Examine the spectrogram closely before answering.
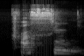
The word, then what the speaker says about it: Fassin: Fassin, ele é francês, se escreve Fassin, Fassin, né, se fala Fassin, e ele justamente, inclusive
